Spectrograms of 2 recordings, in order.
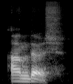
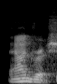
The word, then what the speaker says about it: Anders: Well, I'm giving give us the Swedish pronunciation of Anders. Anders. Anders. You have to sound happy when you speak any Scandinavian language. All right, it's spelled Anders, so an American reading would read as Anders.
